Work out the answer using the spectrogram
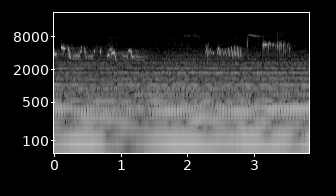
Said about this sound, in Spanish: Y escuchas el canto ocasional de los pájaros.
